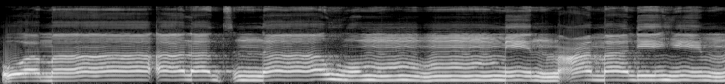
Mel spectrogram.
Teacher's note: kita berhenti di sini berhenti biasa tapi kalau terus maka berlaku mim bertemu dengan mim yang kita sebut Idgham Mimi dan kita panjangkan karena ini membentuk tasydid mim sehingga dibaca gunah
